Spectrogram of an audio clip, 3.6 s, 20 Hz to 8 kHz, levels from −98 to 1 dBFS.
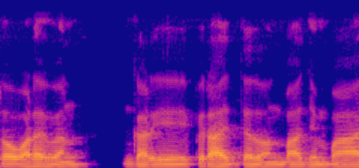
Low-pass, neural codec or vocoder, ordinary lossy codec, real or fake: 7.2 kHz; none; none; real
